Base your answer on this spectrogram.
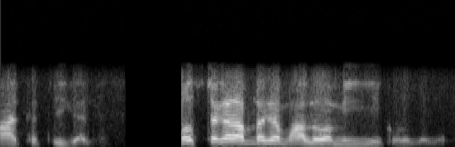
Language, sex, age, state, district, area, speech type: Bengali, male, 30-45, West Bengal, Darjeeling, rural, conversation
